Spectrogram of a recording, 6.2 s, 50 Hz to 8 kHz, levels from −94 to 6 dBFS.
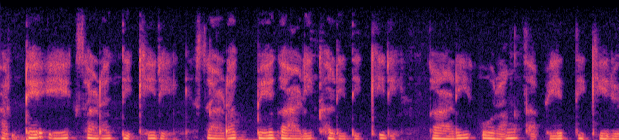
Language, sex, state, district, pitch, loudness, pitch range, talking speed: Rajasthani, female, Rajasthan, Churu, 160 Hz, -20 LUFS, 150-170 Hz, 165 wpm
